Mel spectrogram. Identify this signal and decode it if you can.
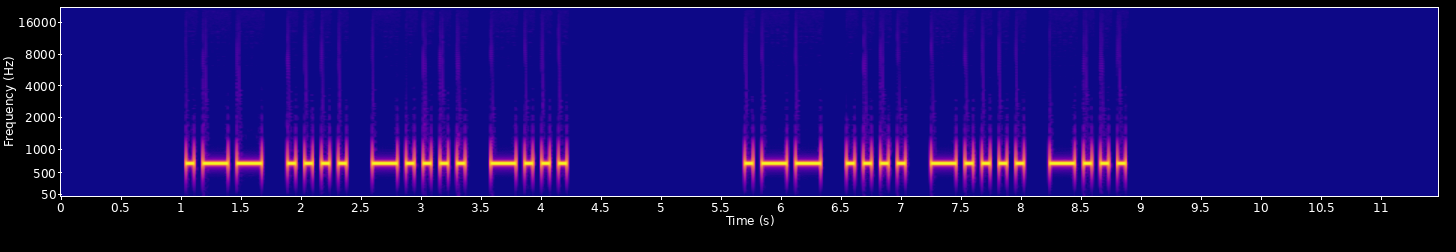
Morse code, heard as a keyed tone, about 17 wpm, 700 Hz. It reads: WH6B WH6B
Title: USA Call Signs - 4 Characters - Repeated 2x - 17wpm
